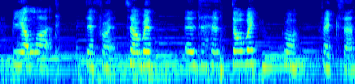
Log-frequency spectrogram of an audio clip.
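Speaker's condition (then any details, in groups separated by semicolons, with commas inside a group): Cerebral palsy; uses crutches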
